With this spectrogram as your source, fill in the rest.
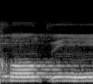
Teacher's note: Khati'a panjang lima ketukan atau lima harokat. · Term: mad wajib muttasil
